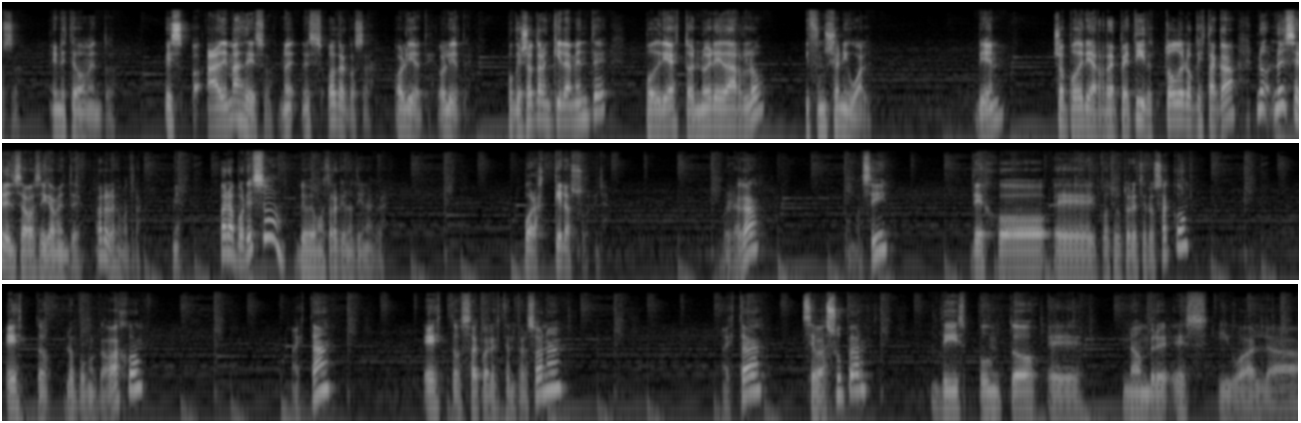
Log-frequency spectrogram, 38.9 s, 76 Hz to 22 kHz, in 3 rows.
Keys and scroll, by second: 5.8 Escape, 5.9 g, 6.4 j, 9.3-11.3 typing, 12.1 Escape, 12.3-21.8 typing, 14.7 Escape, 23.7 j, 24.2 d, 24.3 Escape, 25.1 ctrl+s, 25.4-38.9 typing, 26.4 Escape, 31.6 Escape.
